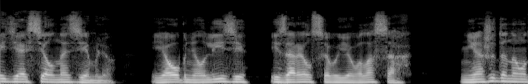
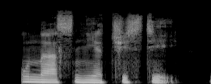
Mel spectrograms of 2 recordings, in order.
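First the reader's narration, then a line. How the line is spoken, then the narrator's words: Gentle reminder. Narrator (Russian): мягко напомнил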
